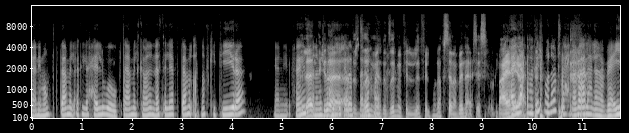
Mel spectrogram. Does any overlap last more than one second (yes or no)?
yes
